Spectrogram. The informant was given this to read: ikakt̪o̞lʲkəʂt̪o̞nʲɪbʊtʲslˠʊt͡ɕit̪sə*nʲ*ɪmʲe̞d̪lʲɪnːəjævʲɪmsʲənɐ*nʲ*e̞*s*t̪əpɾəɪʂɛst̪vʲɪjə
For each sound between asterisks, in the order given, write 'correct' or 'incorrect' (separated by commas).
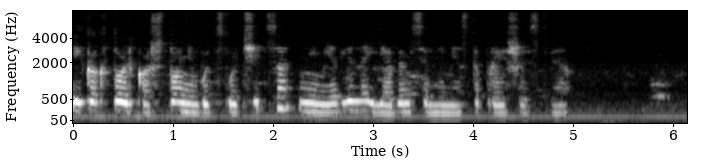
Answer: correct, incorrect, correct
